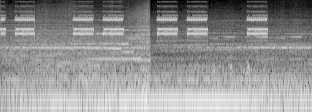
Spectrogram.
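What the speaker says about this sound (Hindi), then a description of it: "तुम्हें फोन कर रहा है, तुम बात कर लो" A phone rings in short repeated electronic trills, steady and close, over a low background hum, with a brief rising chirp midway.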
